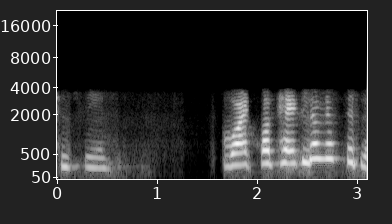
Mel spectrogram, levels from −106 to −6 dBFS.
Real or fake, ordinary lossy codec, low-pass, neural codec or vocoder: fake; Opus, 24 kbps; 3.6 kHz; codec, 16 kHz, 0.8 kbps, ZipCodec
